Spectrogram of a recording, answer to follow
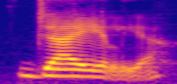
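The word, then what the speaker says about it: Yaelia: those who cannot pronounce my birth given name which is jaelia and it's spelled y a e l i a j e lia and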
